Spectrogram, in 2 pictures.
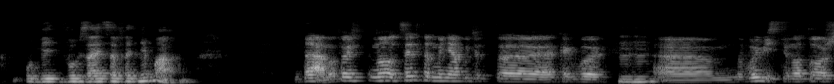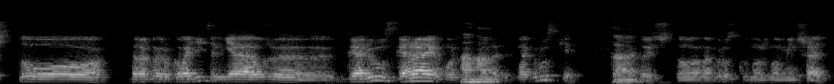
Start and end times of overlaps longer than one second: none

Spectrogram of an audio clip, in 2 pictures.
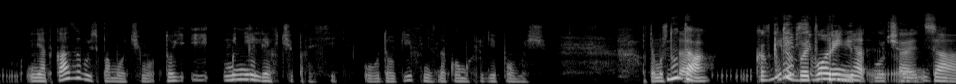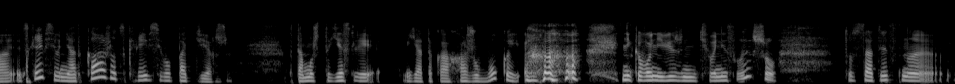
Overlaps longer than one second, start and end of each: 7.7-9.5

